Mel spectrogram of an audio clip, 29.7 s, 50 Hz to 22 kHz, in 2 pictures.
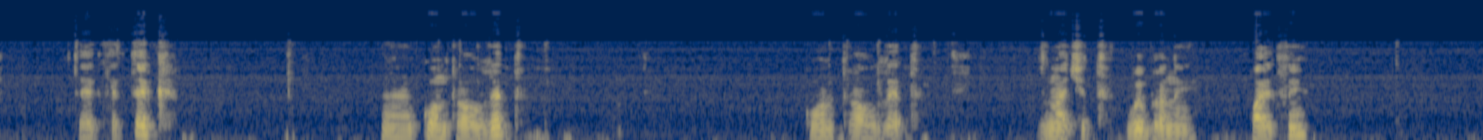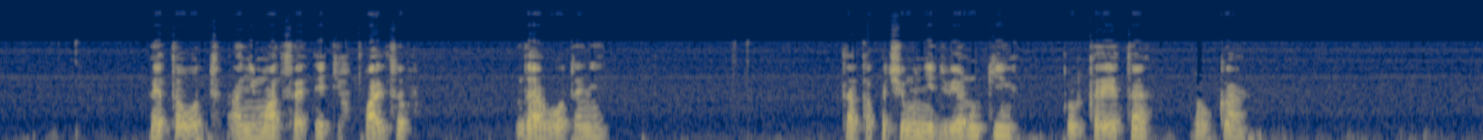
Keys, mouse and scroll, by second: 0.2 middle click, 4.8 ctrl+z, 8.6 ctrl+z, 11.2 middle click, 15.3 click, 18.4 g, 24.3 g.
